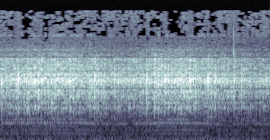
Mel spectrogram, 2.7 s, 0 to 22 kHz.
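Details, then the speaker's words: Canadian Westinghouse Model 684 radio during AM IF alignment, coil held near the first IF transformer at 450: continuous high-pitched steady moaning as the coil is moved in and out; IF stage oscillation. "Radio's moaning at this point. So that sound you hear is me sticking the coil in and out."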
